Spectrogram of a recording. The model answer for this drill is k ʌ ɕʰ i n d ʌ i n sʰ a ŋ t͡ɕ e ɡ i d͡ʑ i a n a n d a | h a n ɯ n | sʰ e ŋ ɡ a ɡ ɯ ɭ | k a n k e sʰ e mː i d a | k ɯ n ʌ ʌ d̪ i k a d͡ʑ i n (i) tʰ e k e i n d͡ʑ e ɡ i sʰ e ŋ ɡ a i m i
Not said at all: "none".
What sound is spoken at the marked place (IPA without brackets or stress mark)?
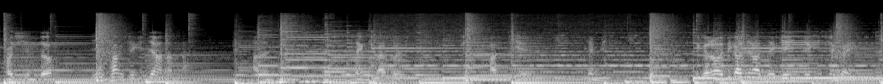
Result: a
